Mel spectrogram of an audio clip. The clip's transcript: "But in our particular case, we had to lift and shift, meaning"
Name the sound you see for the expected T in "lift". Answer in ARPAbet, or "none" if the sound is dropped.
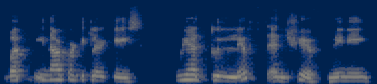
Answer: T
